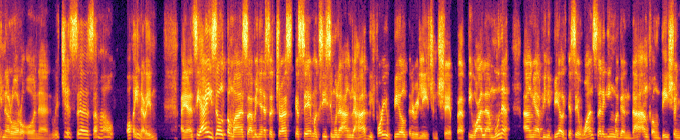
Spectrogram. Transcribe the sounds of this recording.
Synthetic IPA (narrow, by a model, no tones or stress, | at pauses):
nɐɾoːɾo̰ʔoːnɐ̰nwɪt͡ʃɪzɐsɐ̃mhaw | ʔoːkɛjnɐɾɪn | ʔɐjansiʔajzɐlt̪omasːaːbɪɲasɐt̪ɹɐst̪̚kɐsɛmɐɡsiːsɪmʊlaʔɐŋlɐɦat̪̚bɪfoɹjubɪld̪ɐɹɪlejʃonʃɪp̚ːɐt̪ɪwaːlɐmuːnɐʔɐŋɐbɪnɪbɪld̪̚kɐsɛwansnɐnɐɡiŋmɐɡɐnd̪aʔɐŋfawnd̪ejʃon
